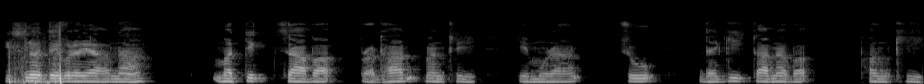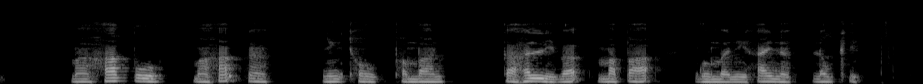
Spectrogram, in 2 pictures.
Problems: background sounds at intervals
